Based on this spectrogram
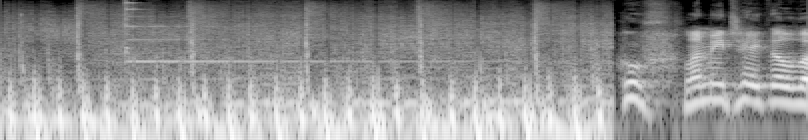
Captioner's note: heart beats; bell rings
